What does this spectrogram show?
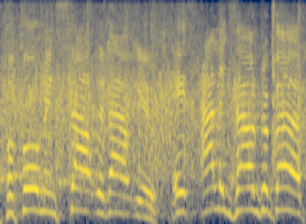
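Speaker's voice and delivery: normal talking voice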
